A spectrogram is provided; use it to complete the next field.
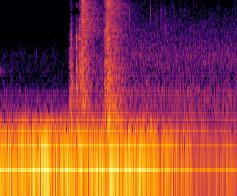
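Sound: back door being opened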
